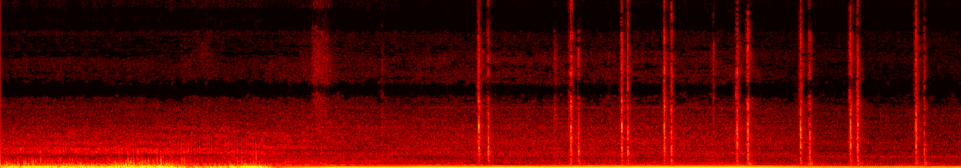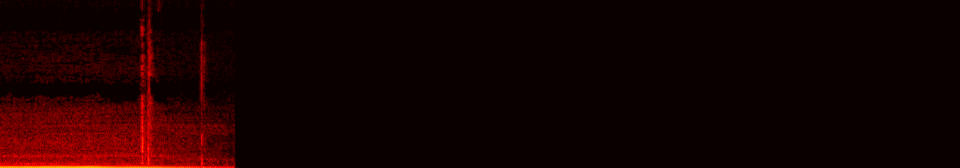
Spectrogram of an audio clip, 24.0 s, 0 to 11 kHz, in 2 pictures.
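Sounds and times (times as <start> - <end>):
fan motor hum: 0.0 - 15.0
sharp clicks: 5.9 - 6.2, 6.9 - 11.8, 13.6 - 14.7.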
